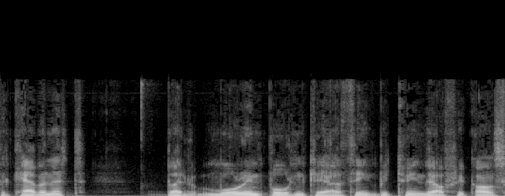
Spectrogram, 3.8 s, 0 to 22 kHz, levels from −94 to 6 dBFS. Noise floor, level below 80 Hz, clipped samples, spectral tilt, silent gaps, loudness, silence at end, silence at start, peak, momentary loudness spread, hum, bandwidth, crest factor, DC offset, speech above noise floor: -50 dBFS; -38 dBFS; under 0.1%; -8 dB/octave; none; -19 LUFS; 0 s; 0 s; -2 dBFS; 7 LU; none; 13.5 kHz; 16 dB; under 0.1%; 33 dB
